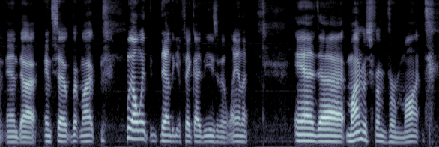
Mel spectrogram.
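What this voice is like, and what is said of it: Southern American accent. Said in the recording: “I grew up in the South, if you can't tell from my accent.”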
